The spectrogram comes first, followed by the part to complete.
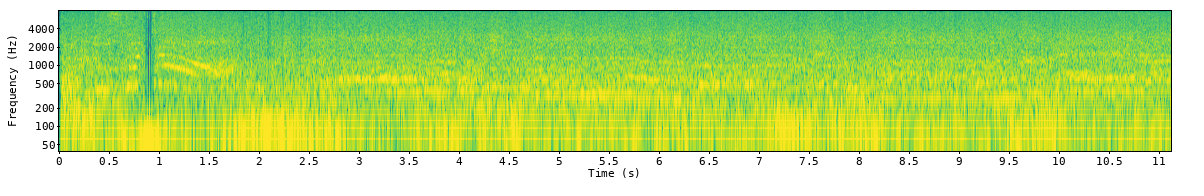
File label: fus ro dah loud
